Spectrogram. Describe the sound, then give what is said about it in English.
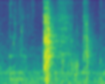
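A soft sip of Diet Root Beer from a bottle: a short wet slurp followed moments later by a fainter swallowing sound, quiet and with no talking. “Oh yeah, you're going to listen to me take those non-water breaks.”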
